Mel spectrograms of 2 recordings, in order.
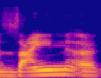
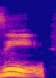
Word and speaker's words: zine: we did this year uh was actually a zein i always say sign a zine it's a zen shay i know it's pronounced zine there was a zine making workshop lunch and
